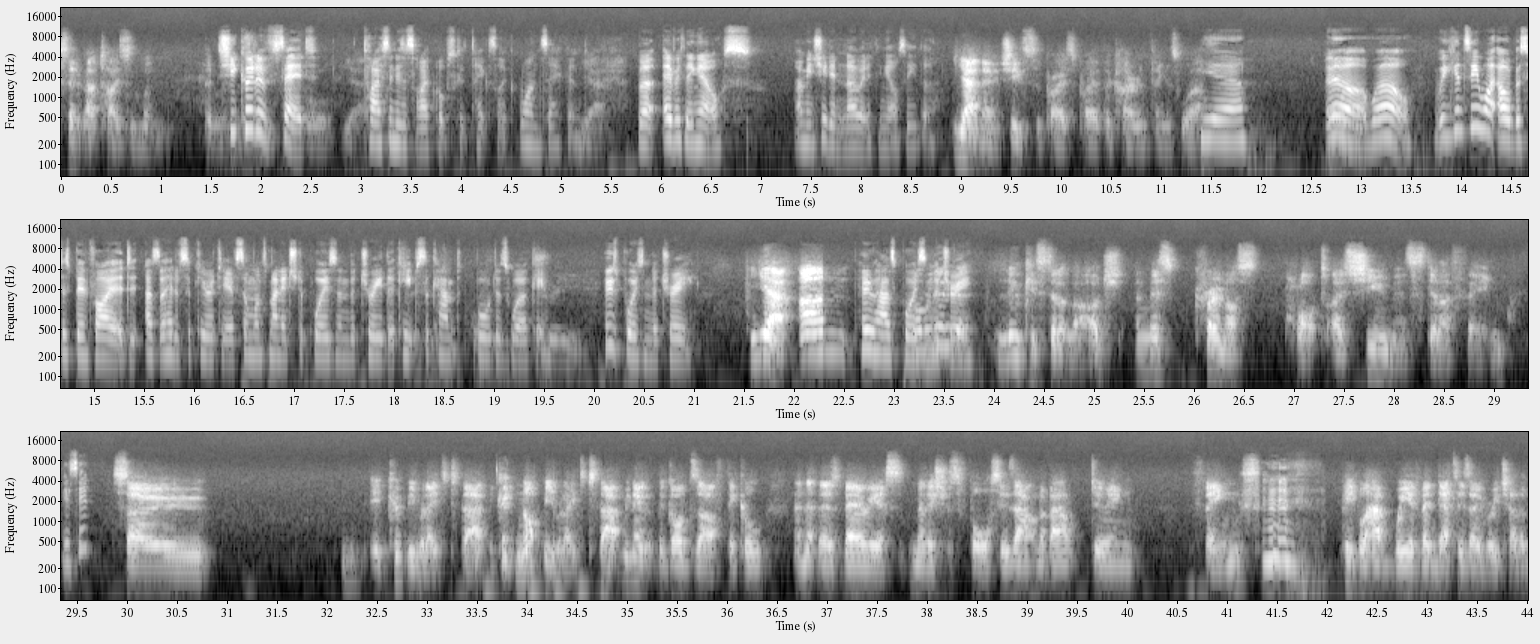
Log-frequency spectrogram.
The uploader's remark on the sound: Apologies for the audio quality of this episode. Recording corrupted so we've done our best to salvage it.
